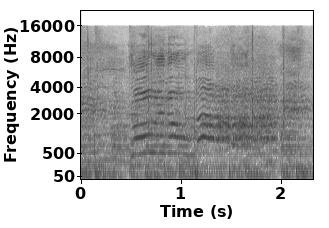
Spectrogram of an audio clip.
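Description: A woman singing gospel in a strong, full voice, holding long notes that swell and bend, over a steady low accompaniment.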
